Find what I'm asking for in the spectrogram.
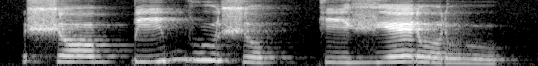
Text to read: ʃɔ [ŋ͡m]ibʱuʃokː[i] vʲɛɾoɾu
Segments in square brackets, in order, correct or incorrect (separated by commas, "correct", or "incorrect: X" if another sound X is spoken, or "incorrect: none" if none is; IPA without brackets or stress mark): incorrect: k͡p, correct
